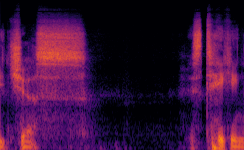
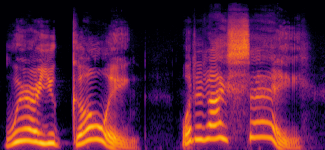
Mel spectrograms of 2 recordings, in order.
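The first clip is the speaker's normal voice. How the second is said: much higher, louder, slow, clueless; puzzled instructor calling; 12 dB louder, slower than usual. A narrator's reading. Dance instructor calls after the girl who ran off, high and loud. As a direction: call after her, baffled.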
